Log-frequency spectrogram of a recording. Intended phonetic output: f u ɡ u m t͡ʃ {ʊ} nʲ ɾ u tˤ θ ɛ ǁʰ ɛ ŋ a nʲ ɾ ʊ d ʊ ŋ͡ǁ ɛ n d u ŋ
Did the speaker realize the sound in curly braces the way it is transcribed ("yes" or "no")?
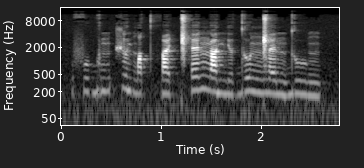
yes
